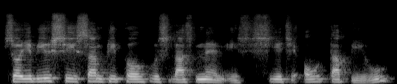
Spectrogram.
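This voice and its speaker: A man's voice: mid-range voice, a little slow, a little mellow. A middle-aged man from Taiwan, teaching a university class over a video call with many fillers and repeated okays. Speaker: university instructor. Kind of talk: online class, informal chatting.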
